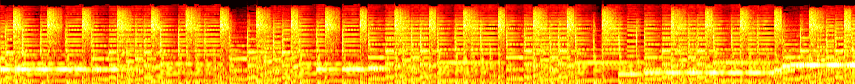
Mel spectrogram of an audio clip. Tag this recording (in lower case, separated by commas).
theme music, music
